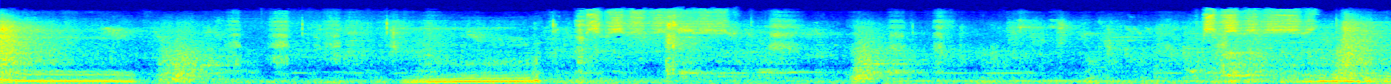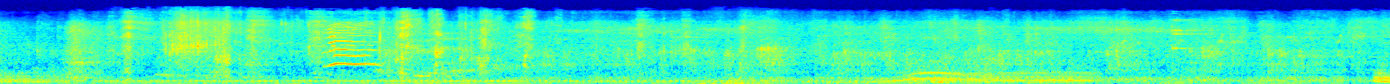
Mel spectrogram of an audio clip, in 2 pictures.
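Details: Female cat in Morocco, avoiding a male cat that wants to mate, gives a few drawn-out meows that rise and fall, spread widely apart over a steady low traffic rumble and scattered clattering.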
